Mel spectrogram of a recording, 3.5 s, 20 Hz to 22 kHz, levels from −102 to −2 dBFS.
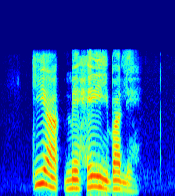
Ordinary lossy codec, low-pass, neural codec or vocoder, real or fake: Opus, 16 kbps; 7.2 kHz; none; real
